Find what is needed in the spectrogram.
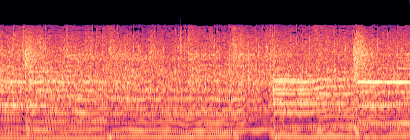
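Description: Live band playing an instrumental passage with no vocals: acoustic and electric guitars over bass and drums, changing chords about every second.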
